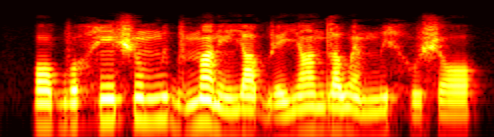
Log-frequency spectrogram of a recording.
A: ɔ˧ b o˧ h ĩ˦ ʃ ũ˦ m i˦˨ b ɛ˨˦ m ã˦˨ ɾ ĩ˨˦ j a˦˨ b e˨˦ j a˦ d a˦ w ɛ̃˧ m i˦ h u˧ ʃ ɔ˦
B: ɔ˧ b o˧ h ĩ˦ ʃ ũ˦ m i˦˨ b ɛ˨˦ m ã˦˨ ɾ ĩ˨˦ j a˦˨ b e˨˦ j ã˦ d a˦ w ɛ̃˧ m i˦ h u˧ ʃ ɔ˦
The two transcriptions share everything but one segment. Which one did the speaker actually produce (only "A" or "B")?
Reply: B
